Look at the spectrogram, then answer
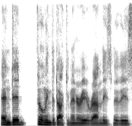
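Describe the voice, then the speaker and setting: A plain, everyday voice talks at a fairly quick pace with ordinary pitch variation, its dry, close sound free of echo over a quiet background. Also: man. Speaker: interviewer. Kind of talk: interview.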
